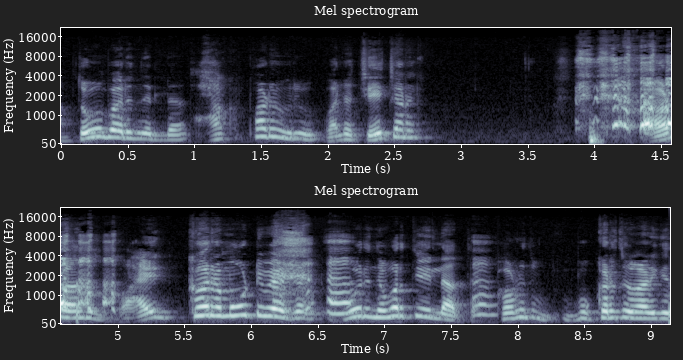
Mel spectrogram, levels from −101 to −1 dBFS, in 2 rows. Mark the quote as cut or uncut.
cut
